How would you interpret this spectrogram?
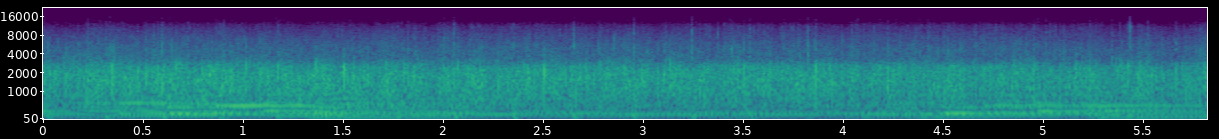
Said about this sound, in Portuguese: Podemos aplaudir ao Senhor? Aleluia!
